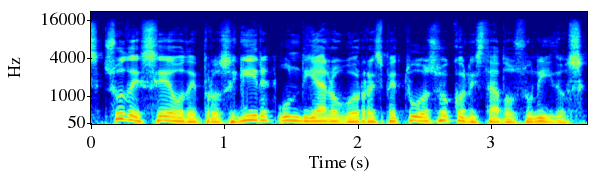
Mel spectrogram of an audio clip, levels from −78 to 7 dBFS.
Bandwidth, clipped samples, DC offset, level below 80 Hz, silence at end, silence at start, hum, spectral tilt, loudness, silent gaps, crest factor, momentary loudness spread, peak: 16 kHz; under 0.1%; under 0.1%; -34 dBFS; 0 s; 0 s; none; -6 dB/octave; -19 LUFS; none; 14 dB; 3 LU; -6 dBFS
